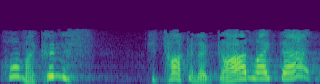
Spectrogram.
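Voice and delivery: high, loud gasp of disbelief; stunned, you can't believe your ears; shocked reader. Pretend. Reader reacting to Jonah's answer, shocked high disbelief. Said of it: "You read that and go".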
